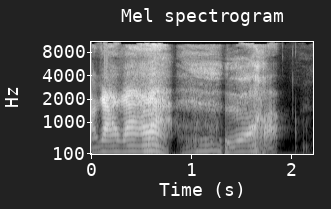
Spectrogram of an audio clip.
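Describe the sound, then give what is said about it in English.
Someone clears their throat with a voiced, groaning rasp in about three pulses over nearly two seconds. It is fairly loud, then falls quiet. “I mean, I pierced everyone's ears when I sang earlier, so I'm sure they could take you clearing your throat once or twice.”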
